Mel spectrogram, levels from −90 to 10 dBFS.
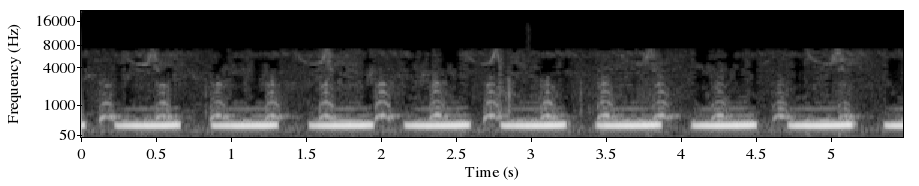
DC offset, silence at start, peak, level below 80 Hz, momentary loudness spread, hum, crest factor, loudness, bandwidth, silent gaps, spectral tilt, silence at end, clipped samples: under 0.1%; 0 s; -2 dBFS; -66 dBFS; 5 LU; none; 8 dB; -11 LUFS; 2.5 kHz; none; -8 dB/octave; 0 s; under 0.1%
